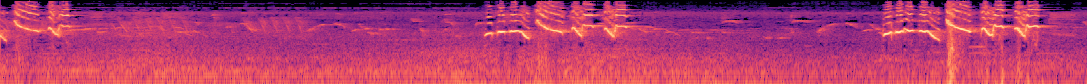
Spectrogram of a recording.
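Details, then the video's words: Oriental magpie-robin giving frequent beset-style song stuffed with flowerpecker phrases. Three short bursts of loud, sharp, swooping whistles, each about a second long, are spaced several seconds apart over quiet background. "KICAUAN KACER GACOR BESET ISIAN CABE CABEAN"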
